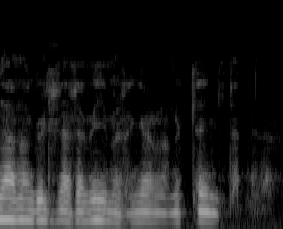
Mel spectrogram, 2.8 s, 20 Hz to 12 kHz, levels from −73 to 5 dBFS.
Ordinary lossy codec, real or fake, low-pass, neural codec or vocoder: none; real; 7.2 kHz; none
